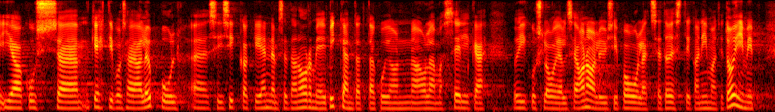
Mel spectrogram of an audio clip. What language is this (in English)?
Estonian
